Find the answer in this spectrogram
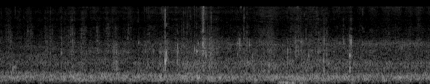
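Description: Shallow creek water running steadily, with a few faint clicks and splashes at the plastic gold pan held in it.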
